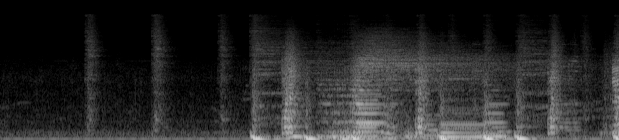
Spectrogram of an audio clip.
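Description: Live smooth-jazz band starting a song: three sharp clicks at an even pace, then about halfway through the full band comes in loud with drum kit hits and bass.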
